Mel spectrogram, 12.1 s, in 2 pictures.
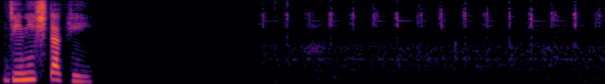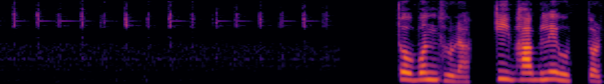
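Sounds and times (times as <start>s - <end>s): countdown timer ticking: 2.6s - 9.4s.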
